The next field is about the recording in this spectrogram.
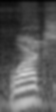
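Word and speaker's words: Worx: to show you is works incorporated i had to check the internet for the pronunciation of this it's it's like work but it's with an x w o r x works incorporated and um this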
